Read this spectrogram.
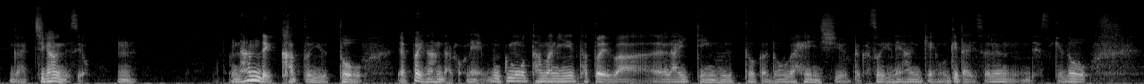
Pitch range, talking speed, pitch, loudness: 110-135 Hz, 355 characters per minute, 115 Hz, -27 LUFS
